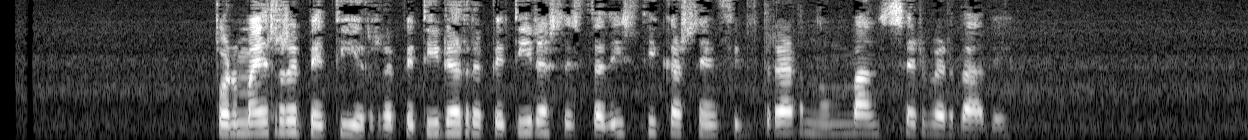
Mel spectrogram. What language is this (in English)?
Galician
